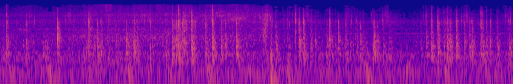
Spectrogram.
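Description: Raindrops tapping irregularly on the vehicle's windshield and body, heard from inside the car.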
